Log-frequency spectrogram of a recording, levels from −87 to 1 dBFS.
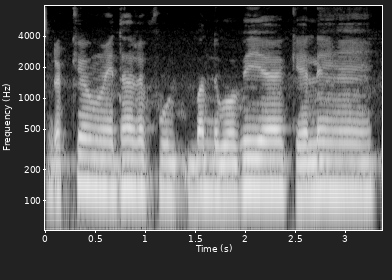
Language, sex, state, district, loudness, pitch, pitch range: Hindi, male, Uttar Pradesh, Lucknow, -14 LUFS, 120 Hz, 115-125 Hz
